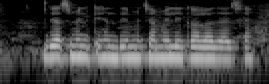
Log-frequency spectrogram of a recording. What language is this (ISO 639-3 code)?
mai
